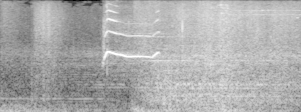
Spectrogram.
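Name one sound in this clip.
A bright magical chime rings out with a shimmering sparkle.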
